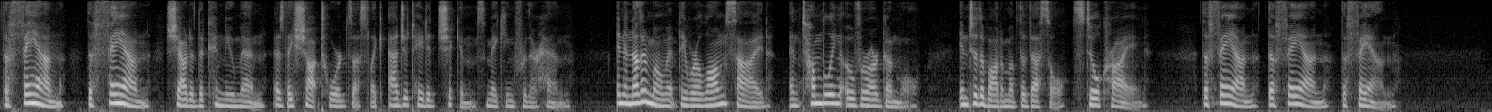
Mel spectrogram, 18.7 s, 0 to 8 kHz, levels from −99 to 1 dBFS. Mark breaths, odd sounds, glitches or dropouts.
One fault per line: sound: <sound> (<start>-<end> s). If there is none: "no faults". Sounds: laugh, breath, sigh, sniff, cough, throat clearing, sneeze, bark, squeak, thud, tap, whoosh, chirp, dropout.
no faults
